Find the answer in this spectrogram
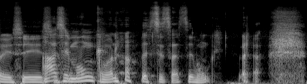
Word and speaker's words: Munch: c'est Munch OK et dans Munch prononcé Munk c'est voilà c'est ça c'est Monk n en 1863 à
